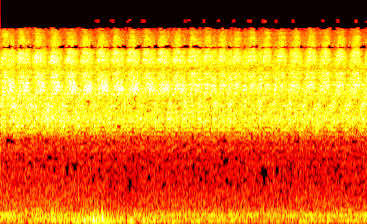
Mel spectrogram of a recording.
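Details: Bear cicadas singing in Okinawa, reported as more numerous than the day before: a dense, loud, harsh buzzing chorus pulsing rapidly and steadily, with a faint low rumble beneath.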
